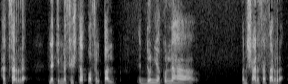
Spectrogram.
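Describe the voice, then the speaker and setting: A man preaching a sermon in an Egyptian accent, building to emphatic repeated phrases and slowing to recite scripture. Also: high voice, animated. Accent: Egyptian Arabic. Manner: impassioned, rising emphatic repetitions; slow drawn-out recitation of scripture.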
